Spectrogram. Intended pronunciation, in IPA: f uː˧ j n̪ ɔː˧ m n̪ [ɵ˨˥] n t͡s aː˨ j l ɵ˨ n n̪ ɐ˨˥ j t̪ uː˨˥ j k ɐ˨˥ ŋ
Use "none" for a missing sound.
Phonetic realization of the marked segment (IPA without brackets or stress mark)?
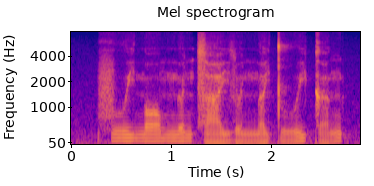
ɵ˧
